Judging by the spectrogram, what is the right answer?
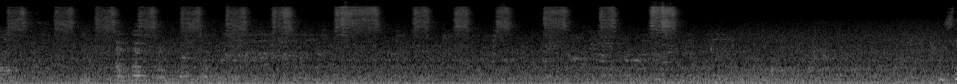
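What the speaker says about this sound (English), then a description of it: "Yeah, it's raining for real here in Dallas." Steady rain falls in Dallas, a constant broad hiss. Short bursts of aerosol spray paint cut through it in the first part, then the rain carries on alone.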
